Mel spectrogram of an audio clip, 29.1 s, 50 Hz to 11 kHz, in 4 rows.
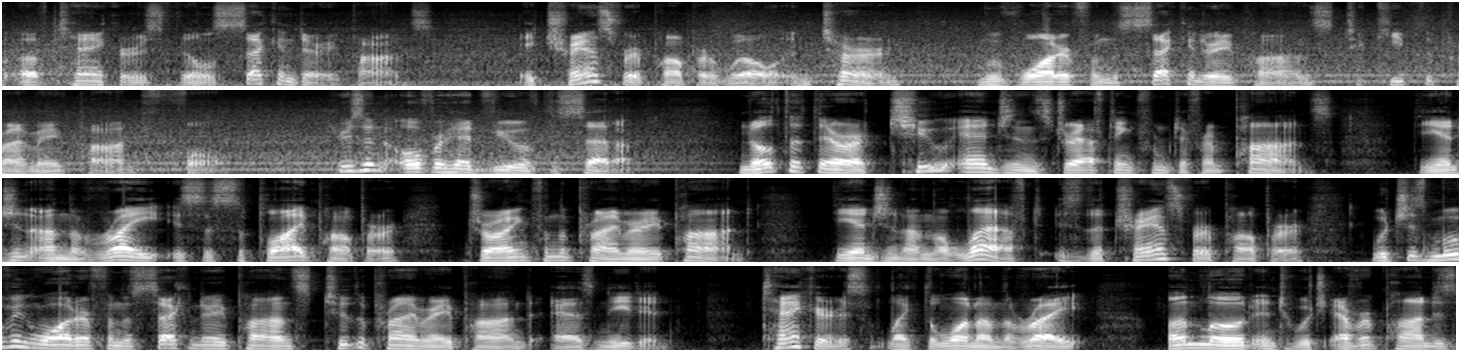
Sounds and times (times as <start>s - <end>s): Speech: 0.0s - 29.1s.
